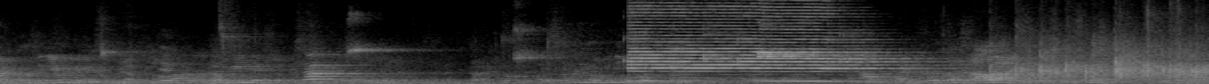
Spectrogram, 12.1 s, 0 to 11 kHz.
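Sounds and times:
voices in a hall: 0.0 - 12.0
scoreboard horn blast: 6.2 - 9.2.

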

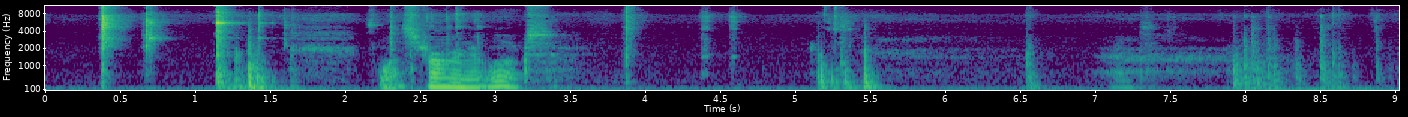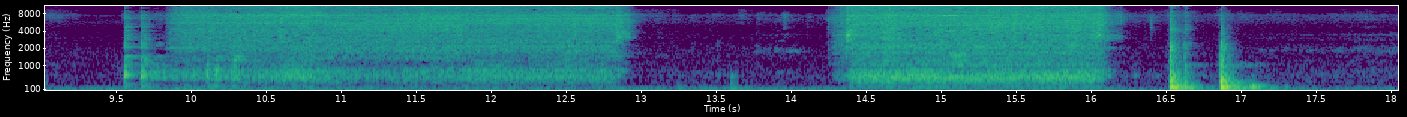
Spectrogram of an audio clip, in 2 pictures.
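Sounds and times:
clicks and knocks handling parts: 3.8 - 5.6, 7.9 - 9.8
aerosol spray hissing: 9.8 - 13.0, 14.2 - 16.2.

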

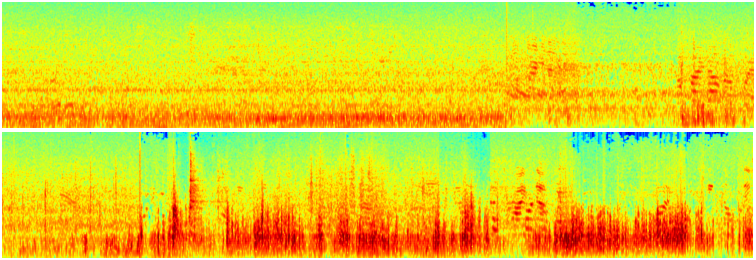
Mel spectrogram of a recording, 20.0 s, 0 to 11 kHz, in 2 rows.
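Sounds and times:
low background rumble: 0.0 - 20.0
indistinct voices: 6.6 - 11.2.

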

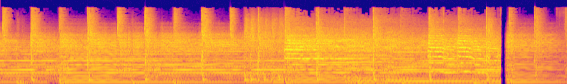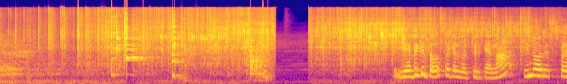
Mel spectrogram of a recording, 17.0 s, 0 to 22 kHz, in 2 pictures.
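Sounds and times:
background music: 0.0 - 9.8
oil sizzling in a hot pan: 8.7 - 17.0.

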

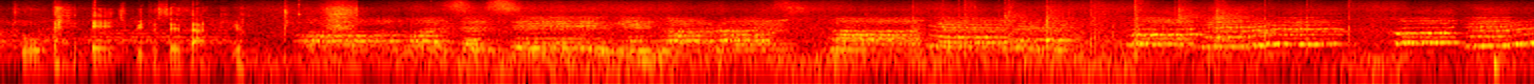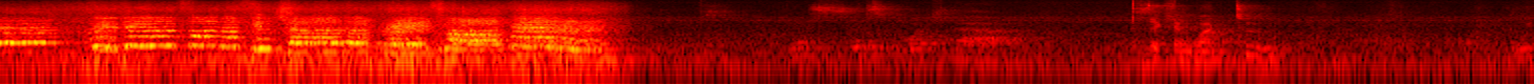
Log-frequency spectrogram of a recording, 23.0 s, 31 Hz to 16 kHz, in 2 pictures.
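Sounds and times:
choir singing: 0.0 - 16.3.

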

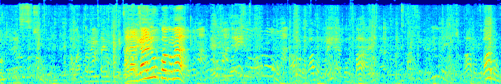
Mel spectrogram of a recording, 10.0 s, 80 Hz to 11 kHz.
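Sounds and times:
background chatter: 0.0 - 10.0.

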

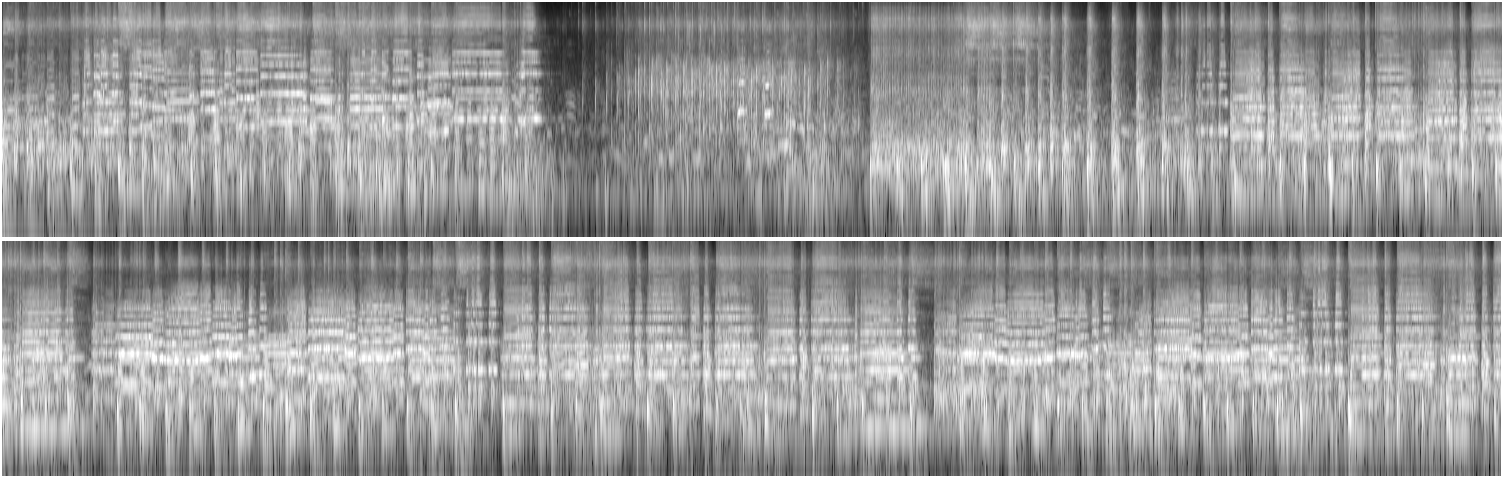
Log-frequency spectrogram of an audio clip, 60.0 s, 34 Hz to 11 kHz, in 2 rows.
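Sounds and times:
brass band playing a march: 0.0 - 11.0, 17.3 - 59.9.

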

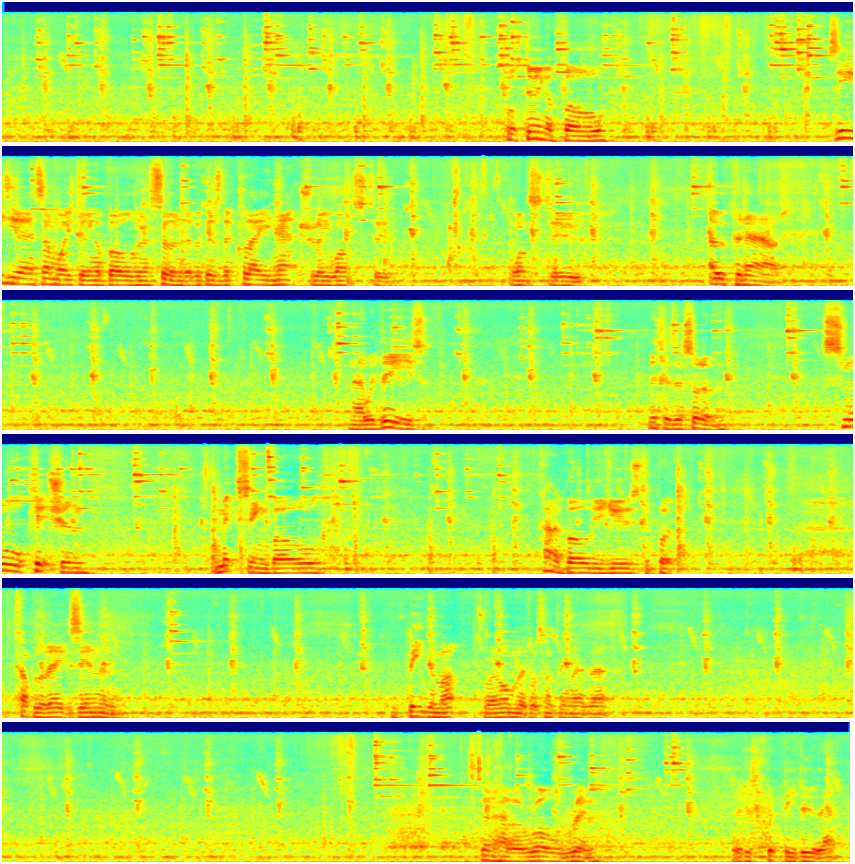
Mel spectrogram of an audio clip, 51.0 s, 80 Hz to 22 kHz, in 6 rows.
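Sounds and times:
potter's wheel humming: 0.0 - 51.0.

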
